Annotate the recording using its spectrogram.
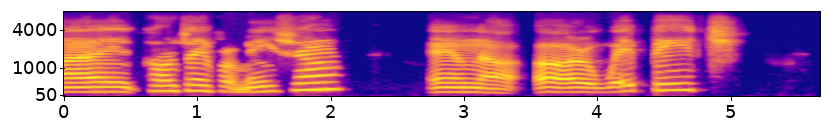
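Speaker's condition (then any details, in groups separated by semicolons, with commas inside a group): Cerebral palsy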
